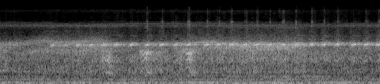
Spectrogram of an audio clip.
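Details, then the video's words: Frogs chorus in a swamp pond in June 2021, recorded with a Nikon D780. A dense, steady trilling band carries throughout, with louder pulsed croaks every half second or so over a low background rumble. "Il canto delle rane in palude"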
